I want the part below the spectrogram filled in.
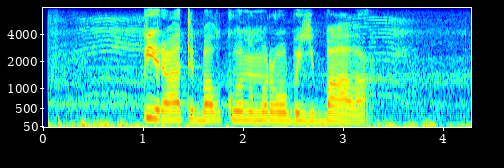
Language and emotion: Russian, angry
